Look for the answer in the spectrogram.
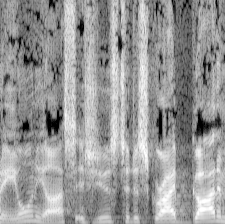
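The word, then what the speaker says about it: aionios (αἰώνιος): The word eternal is aionios. Say that. Aionios. And I'll tell you how to spell it in English. It's A-I-O-N-I-O-S. Aionios.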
